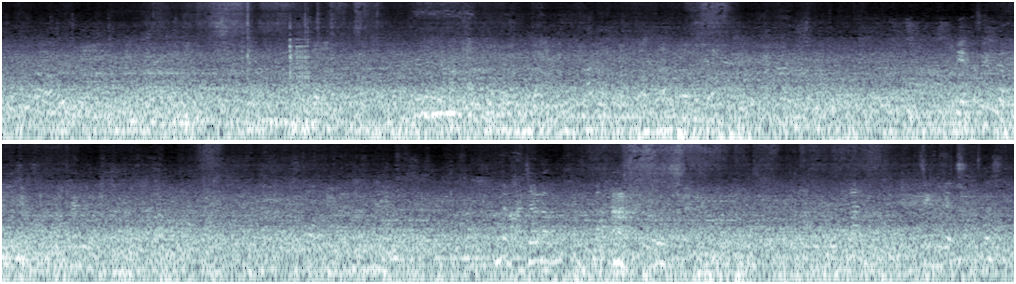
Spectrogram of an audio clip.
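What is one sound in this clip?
A crowd murmurs steadily throughout a large echoing hall.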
